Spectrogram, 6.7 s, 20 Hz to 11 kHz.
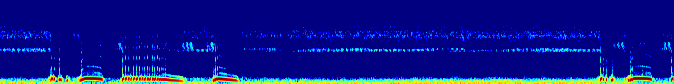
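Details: Zebra dove in kuk 1 style: a phrase of a stuttered note, short coos and one long downward-sliding coo, then a gap of about three seconds before the next phrase begins; a high insect drone runs underneath.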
